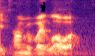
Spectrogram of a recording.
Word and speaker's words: Tagovailoa: I will show more respect, and I will say Tagovailoa. I think that that's how you say it.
